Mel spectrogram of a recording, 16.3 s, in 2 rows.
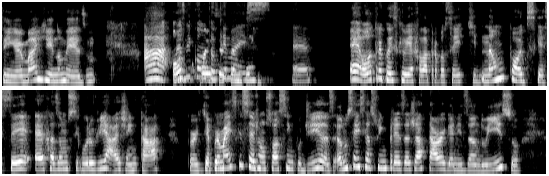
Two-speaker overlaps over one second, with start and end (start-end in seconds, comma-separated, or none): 2.6-3.8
